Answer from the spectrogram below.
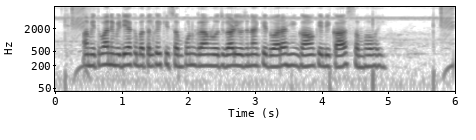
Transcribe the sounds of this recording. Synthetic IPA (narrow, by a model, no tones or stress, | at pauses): ɐmɪt̪ʋanemiːɖijakebɐd̪əlɡəikisɐ̃mpʊɾnɡɾaːmɾoːd͡ʒɡaːɾjoːd͡ʒnaked̪waːɾaɦĩɡãːõkeʋɪkaːsːɐ̃mbʱəʋɦɐiː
